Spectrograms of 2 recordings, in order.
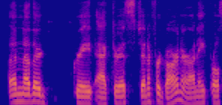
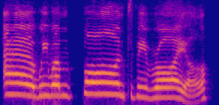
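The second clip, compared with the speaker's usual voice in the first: high, loud and slow royal posh British; posh British accent; 10 semitones higher, 5 dB louder, slower than usual. Pretend. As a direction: lord it like royalty. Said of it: "very proper accent".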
